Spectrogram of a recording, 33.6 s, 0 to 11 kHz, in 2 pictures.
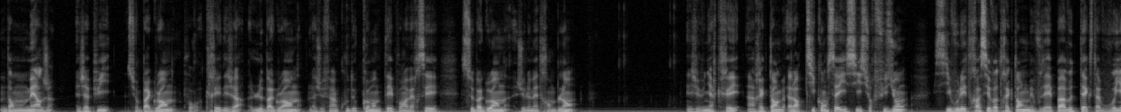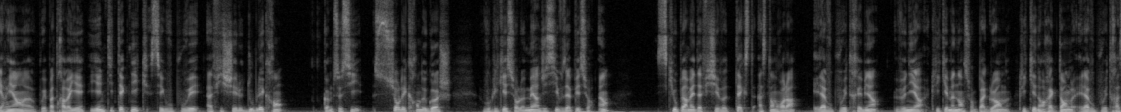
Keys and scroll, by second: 5.5 super+t, 25.4 i.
